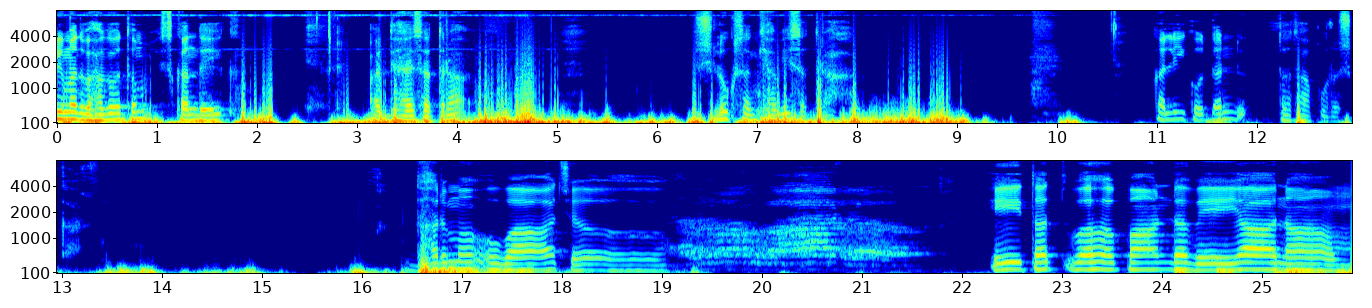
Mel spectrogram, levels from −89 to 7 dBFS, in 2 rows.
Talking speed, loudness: 45 wpm, -18 LUFS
